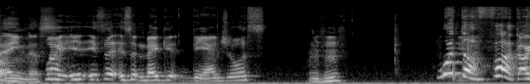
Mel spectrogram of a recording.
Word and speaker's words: DeAngelis: So, you know, and one of the first people to sign up was some girl I've never heard of called Meg Delanus.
